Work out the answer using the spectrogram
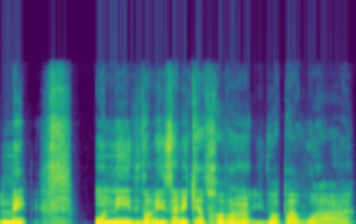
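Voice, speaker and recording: A man speaks with vocal fry and fairly even intonation. The sound is dry with no echo, and the background is quiet. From Paris region, France; France. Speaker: podcast host. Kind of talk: casual chat. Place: studio. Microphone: studio mic.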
